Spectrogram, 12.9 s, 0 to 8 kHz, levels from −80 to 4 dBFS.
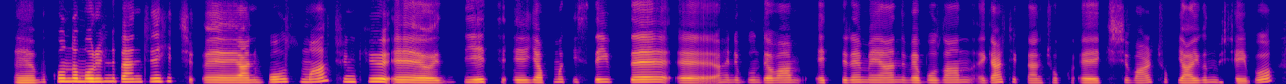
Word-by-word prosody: Eee, 205 0 +1
bu - - -12
konuda 295 +4 +5
moralini 285 +1 +6
bence 270 +2 +3
hiç, 305 +1 -10
eee, 220 - -3
yani, 215 0 +3
bozma 260 +5 0
çünkü, 265 0 -5
eee, 215 -7 +5 0.2
diyet, 230 +2 +2 0.3
eee, 220 - +1
yapmak 220 +2 -3
isteyip 235 +1 -4 0.2
de, 235 0 +5
eee, 195 -1 0
hani, 215 0 -13
bunu 215 -1 -12
devam 210 +1 -2
ettiremeyen 215 +1 -5
ve 210 -1 -2
bozan, 215 +1 -6
eee, - - -8
gerçekten 210 -4 -4
çok, 190 +1 -16 0.2
eee, 180 -1 +1
kişi 195 +3 -16
var, 195 +3 -5
çok 225 0 -22
yaygın 195 +4 -3
bir 210 - -15
şey 170 -4 -6
bu. 250 +7 -2
220 Hz, 160 wpm, -21 LUFS, 210-240 Hz, 0.3 s, moralini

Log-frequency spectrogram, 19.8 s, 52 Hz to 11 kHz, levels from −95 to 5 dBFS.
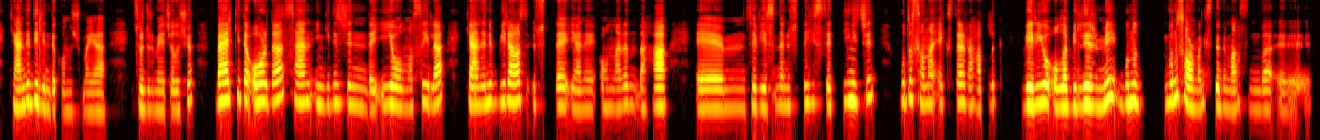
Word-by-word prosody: kendi 200 +3 +1
dilinde 195 -7 -1
konuşmaya, 160 -1 -10 0.4
sürdürmeye 175 -2 -6
çalışıyor. 170 +8 -7 0.3
Belki 245 +3 +6
de, 245 - +6
orada 230 +4 +4
sen 225 0 0
İngilizcenin 205 -2 -8
de 175 0 -3
iyi 210 0 +1
olmasıyla, 205 +4 -1 0.3
kendini 210 +2 +2
biraz 230 0 +3
üstte, 210 -1 -8
yani 180 -3 -4
onların 185 +2 -10
daha, 195 +1 +4 0.4
emm, 185 0 -2
seviyesinden 190 +1 -6
üstte 195 +2 -11
hissettiğin 220 +1 -4
için, 260 +5 -3 0.4
bu 235 -1 -8
da 255 - -1
sana 215 -3 -3
ekstra 215 +1 -3
rahatlık 195 +2 -10 0.3
veriyor 205 +3 +7
olabilir 195 +1 +4
mi? 245 +8 +2
Bunu 220 0 -1 0.3
bunu 230 +6 0
sormak 195 -3 +3
istedim 190 -3 -3
aslında, 175 -2 -7
eee - - -14
200 Hz, 115 wpm, -23 LUFS, 185-225 Hz, 0.4 s, veriyor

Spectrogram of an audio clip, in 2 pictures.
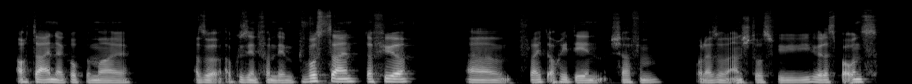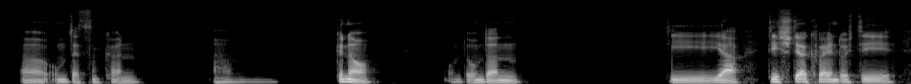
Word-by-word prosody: auch 105 +2 -2
da 110 -1 +2
in 110 - +2
der 95 -2 0
Gruppe 105 -1 -5
mal, 95 +1 -2 0.6
also 100 +1 -1
abgesehen 105 -2 -4
von 105 -2 -4
dem 95 +1 -4
Bewusstsein 135 +1 +2
dafür, 125 0 +2 0.5
ähm, 100 -2 -2
vielleicht 110 +1 -4
auch 105 - -3
Ideen 95 -3 -1
schaffen 105 0 -6 0.3
oder 95 -2 -4
so 100 - -4
'n - - -4
Anstoß, 100 0 -5
wie 100 - -4
wie 105 +3 -4
wir 110 -3 0
das 105 0 -2
bei - - -3
uns, 115 +1 -2 0.5
äh, 95 +1 -2
umsetzen 100 -3 -4
können. 90 +4 -6 0.7
Ähm, 105 +1 -11 0.6
genau, 105 -6 +5 0.6
und 110 -1 -13
um 100 +1 +2
dann 95 0 +2 1.5
die, 95 -1 +2
ja, 95 -2 +6 0.3
die 120 -2 +6
Störquellen 110 -2 +6
durch 105 0 +1
die 100 -1 0
105 Hz, 135 wpm, -23 LUFS, 95-110 Hz, 1.5 s, ja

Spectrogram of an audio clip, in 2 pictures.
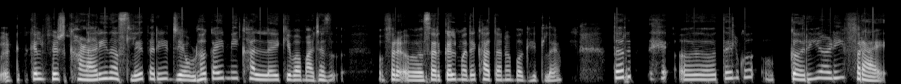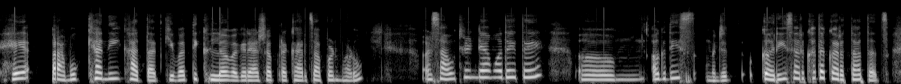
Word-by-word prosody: Typical 225 +7 0
fish 250 -1 +3
खाणारी 230 +2 +3
नसले, 240 -4 +1
तरी 255 +1 0
जेवढं 220 +2 +4
काही 275 +1 +1
मी 285 0 -5
खाल्लंय 220 -5 +3
किंवा 215 -2 +3
माझ्या 200 +1 +1 0.6
फ - - +1 0.3
सर्कलमध्ये 220 +1 +3
खाताना 215 -2 +1
बघितलंय. 185 -2 -3 0.6
तर 320 +3 +5 0.2
हे 290 +3 -6
अ, - - -1 0.4
ते 280 - +2
लोकं 330 +2 -6 0.4
करी 245 +4 +3
आणि 295 +2 -1
फ्राय 220 -9 +2 0.3
हे 270 +3 +6 0.2
प्रामुख्याने 250 +3 +2
खातात 205 -7 +2
किंवा 205 0 +1
तिखलं 210 -5 +2
वगैरे 190 0 +1
अशा 185 +2 0
प्रकारचं 190 +1 -1
आपण 200 +1 -2
म्हणू. 185 +5 -4 0.7
साउथ 255 +6 -1
इंडियामध्ये 325 0 +1
ते 325 +1 +2 0.5
अं, 215 -1 0 0.3
अगदीच 275 +5 -1 0.2
म्हणजे 180 0 -4 0.4
करी 235 -1 +4
सारखं 280 +1 -3
तर - - +7
करतातच. 230 -3 0
225 Hz, 145 wpm, -17 LUFS, 205-265 Hz, 0.7 s, तर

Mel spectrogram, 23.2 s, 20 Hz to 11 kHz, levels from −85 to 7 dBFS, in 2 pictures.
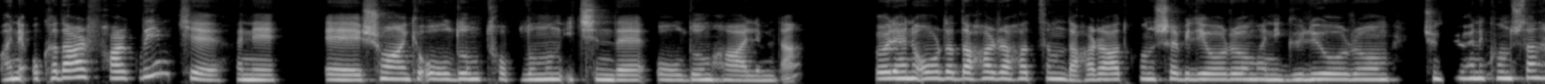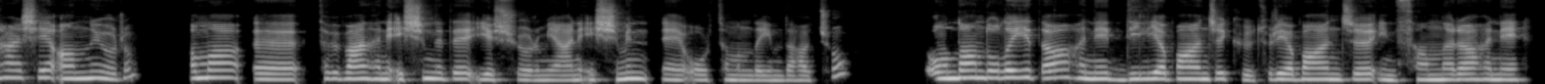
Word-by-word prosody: hani, 225 +2 +2
o 240 - -6
kadar 280 +4 +3
farklıyım 300 +8 -1
ki, 205 - -1
hani, 200 -1 +2 0.3
eee, 200 -1 +3
şu 240 +4 +2
anki 230 -1 +2
olduğum 225 0 0
toplumun 215 0 -1
içinde 195 -2 0
olduğum 200 0 -1
hâlimden. 185 - -3 0.6
Böyle, 250 +1 +4
hani, 255 0 +5
orada 250 0 0
daha 245 +1 +1
rahatım, 240 -1 -1
daha 200 +2 -2
rahat 220 0 +1
konuşabiliyorum, 220 -1 0
hani, 205 -2 0
gülüyorum 215 +1 0 0.2
çünkü, 235 -1 -4
hani, 255 0 +2
konuşulan 260 +1 +1
her 280 +1 -2
şeyi 285 +1 0
anlıyorum. 250 - +1 0.4
Ama, 280 0 +1
eee, 215 -1 -1
tabii 240 -1 -6
ben, 240 +1 +3
hani, 230 -1 +1
eşimle 230 +2 +2
de 235 - -1
yaşıyorum, 205 -4 -3
yani, 190 +1 -3
eşimin, 225 +4 +3
eee, 200 -2 -2
ortamındayım 190 -2 -5
daha 185 -1 -6
çok. 395 +8 -8 0.5
Ondan 275 +3 +5
dolayı 285 0 +2
da, 275 +2 0
hani, 235 -5 +2
dil 230 +2 +1
yabancı, 230 -1 +2
kültür 200 0 -9
yabancı, 220 0 +1
insanlara, 205 +2 0
hani, 205 -1 0
220 Hz, 140 wpm, -21 LUFS, 205-245 Hz, 0.6 s, hani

